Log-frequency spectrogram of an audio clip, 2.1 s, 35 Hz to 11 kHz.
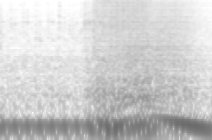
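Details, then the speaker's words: Porsche 914 2.0 just after a new muffler was fitted, idling better but still due a tune-up. The deep, even exhaust rumble swells cleanly on throttle blips and settles back: healthy, crisp throttle response with no misfire. "I'm happy with the throttle response. Let's get this thing on the road for the real test."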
